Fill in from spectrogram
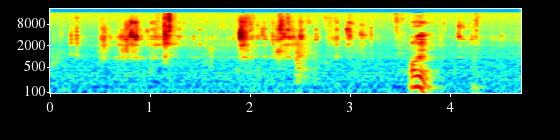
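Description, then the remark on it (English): Sipping from a cocktail glass, with faint clinks of ice early on and one louder, wet slurp near the end, set against low background noise. “All right. Sips.”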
